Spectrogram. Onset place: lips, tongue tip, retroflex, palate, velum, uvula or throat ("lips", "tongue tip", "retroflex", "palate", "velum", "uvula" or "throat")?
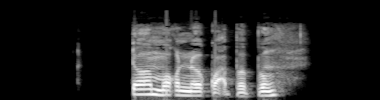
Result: tongue tip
